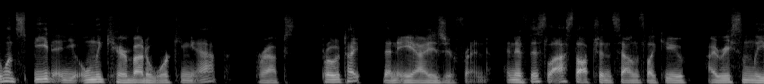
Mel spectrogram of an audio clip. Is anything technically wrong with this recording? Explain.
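No, nothing technically wrong can be heard in this audio. No fault turns up anywhere in the clip.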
